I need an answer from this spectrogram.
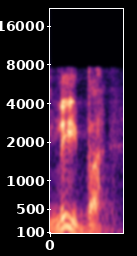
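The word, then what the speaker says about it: lib (לב): just and phonetically L-E-B with a long E, lib.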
